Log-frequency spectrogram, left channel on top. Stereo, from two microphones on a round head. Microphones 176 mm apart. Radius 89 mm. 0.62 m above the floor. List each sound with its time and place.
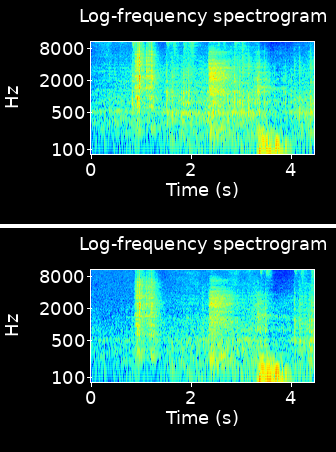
0.9 s crumpling: 35° left (ahead or behind), 3 m
2.4 s breathing: 75° left (ahead or behind), 4 m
